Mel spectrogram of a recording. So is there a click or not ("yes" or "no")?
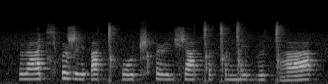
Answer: yes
